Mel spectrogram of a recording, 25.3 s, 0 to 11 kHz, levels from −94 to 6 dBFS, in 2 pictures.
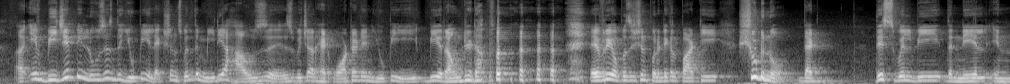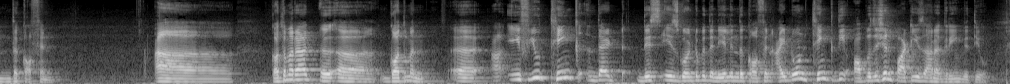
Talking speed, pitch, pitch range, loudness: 155 wpm, 145 Hz, 120-180 Hz, -18 LUFS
